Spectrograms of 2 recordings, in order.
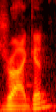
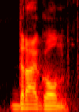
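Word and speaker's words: Dragan: It's not supposed to even be pronounced Dragon. It's supposed to be Dragon, which is the name. Yeah. Well, Serbian way of saying it, right?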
